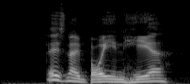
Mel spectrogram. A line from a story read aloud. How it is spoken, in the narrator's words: the wife said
